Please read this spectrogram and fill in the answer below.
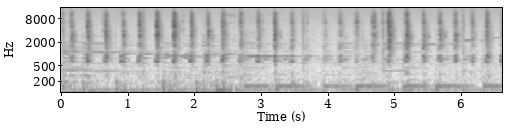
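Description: A barbed felting needle stabbing rapidly into wool roving and the foam pad beneath, a quick run of even clicks about five a second, pressing a straight line into the felt. Soft background music plays underneath.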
